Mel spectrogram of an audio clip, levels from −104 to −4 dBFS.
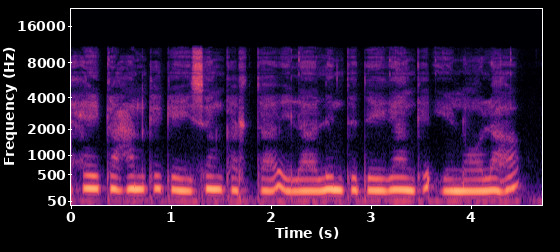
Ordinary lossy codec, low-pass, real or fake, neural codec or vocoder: none; 10.8 kHz; real; none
